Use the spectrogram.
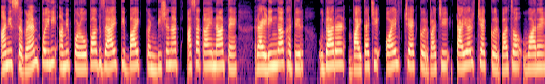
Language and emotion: Goan Konkani, neutral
